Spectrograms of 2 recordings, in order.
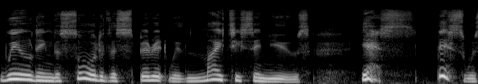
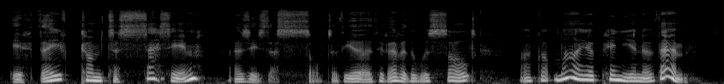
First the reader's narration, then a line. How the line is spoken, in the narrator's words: Miss Stiles muttered darkly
